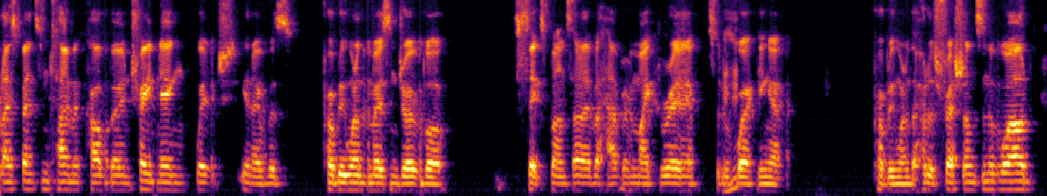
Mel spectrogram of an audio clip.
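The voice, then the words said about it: English accent. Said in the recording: “You've got the English accent.”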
